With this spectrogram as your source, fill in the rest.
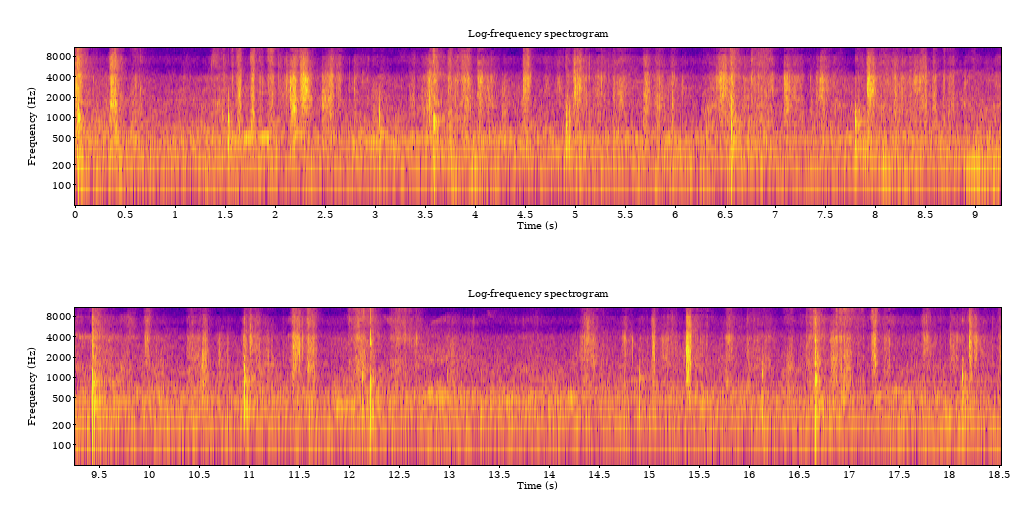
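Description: A tennis racket strikes a ball with sharp, regular pops.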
